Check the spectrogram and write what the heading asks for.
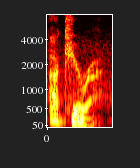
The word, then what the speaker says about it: Akira: Don't be pronouncing the names like he's Japanese. Let's just say Akira.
